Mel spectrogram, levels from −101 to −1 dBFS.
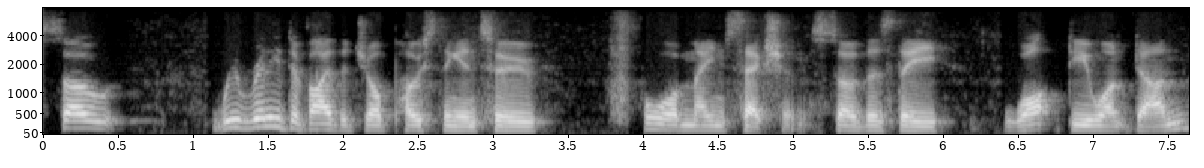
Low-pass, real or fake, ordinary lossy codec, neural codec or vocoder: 7.2 kHz; real; MP3, 64 kbps; none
